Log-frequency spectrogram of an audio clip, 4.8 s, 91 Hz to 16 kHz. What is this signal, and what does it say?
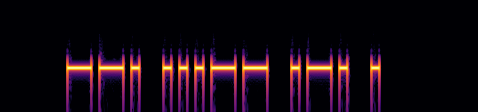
Morse code, heard as a keyed tone, about 15 wpm, 700 Hz. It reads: G3RE
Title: DXCC-100 Call Signs - 4 Characters - Repeated 3x - 15wpm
